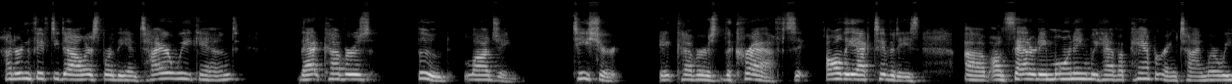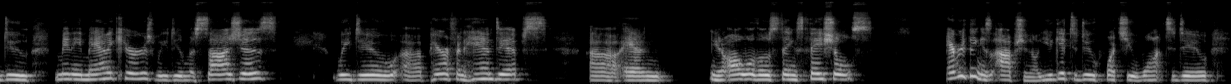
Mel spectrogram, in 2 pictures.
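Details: Adult woman speaking; typical speech.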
